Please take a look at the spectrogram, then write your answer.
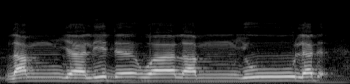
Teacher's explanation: Yang pertama kita perhatikan adalah huruf mimnya jangan kita terputus seperti membacanya lam yalid wa lam yalid wa lam yulad, tetapi huruf mim mengalir kepada huruf selanjutnya lam yalid wa lam yulad.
